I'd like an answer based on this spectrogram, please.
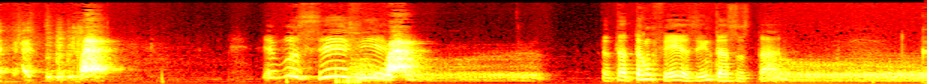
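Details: Restless female shih tzu indoors, barking in excited bursts: clusters of arched, ringing barks separated by pauses, each burst trailing into a low rumbling growl, with a person coaxing her in Portuguese.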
